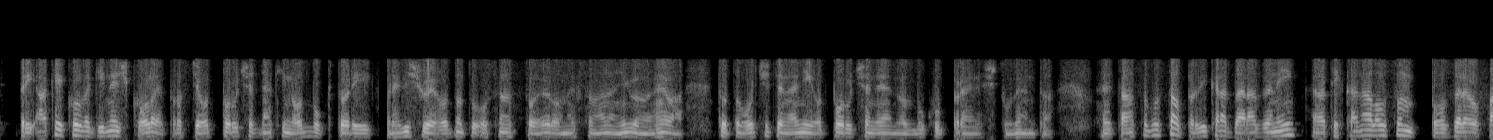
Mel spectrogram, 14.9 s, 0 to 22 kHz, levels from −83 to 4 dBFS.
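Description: A speech clip carrying heavy G.726 ADPCM damage from start to finish, heard as a harsh, rasping hiss that rises and falls with the speech level, which points to the 16 kbit/s mode, where each sample keeps only two bits of prediction error. The sound sits in a telephone band of roughly 150 Hz to 3.5 kHz. On a spectrogram nothing shows above 3.9 kHz, and grainy noise fills the gaps between harmonics wherever speech is loud.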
